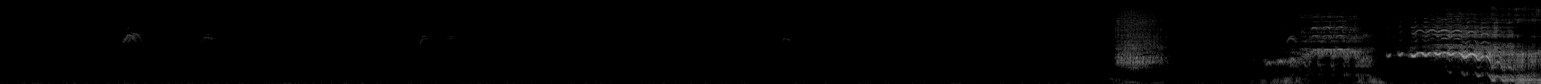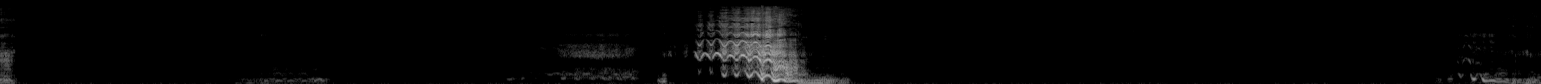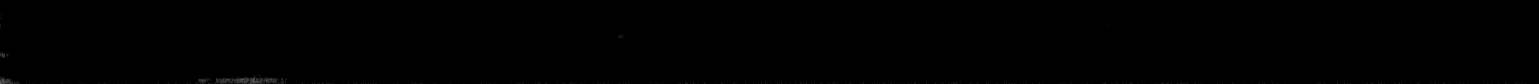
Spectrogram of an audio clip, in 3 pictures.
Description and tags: Stable Noises- Birds and Horses Neighing
Barn recording of several horses vocalizing, with birds in the background. Recorded with a TASCOM DR-5.
barn, birds, Horse, horses, neigh, nicker, snort, stable, whinny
